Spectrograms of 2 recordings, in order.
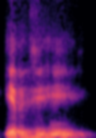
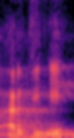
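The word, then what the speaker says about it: ارجعي: Kalau yang sering baca dia akan tahu itu bacanya i irjii. Hm. Bukan arji, bukan urji gitu.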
